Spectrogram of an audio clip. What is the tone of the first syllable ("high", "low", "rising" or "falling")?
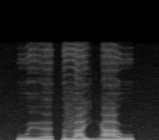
low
